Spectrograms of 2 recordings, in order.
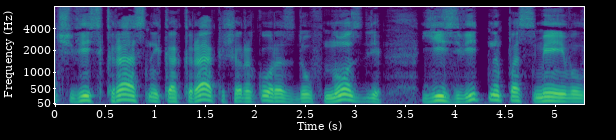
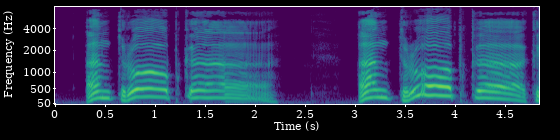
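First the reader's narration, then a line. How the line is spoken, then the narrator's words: Tearful desperate drawn-out shout. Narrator (Russian): кричал он с упорным и слезливым отчаянием, долго-долго вытягивая последний слог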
